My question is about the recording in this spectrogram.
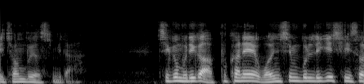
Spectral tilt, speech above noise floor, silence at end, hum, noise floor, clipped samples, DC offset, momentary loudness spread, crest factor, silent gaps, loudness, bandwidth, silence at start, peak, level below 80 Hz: -5 dB/octave; 41 dB; 0 s; none; -65 dBFS; under 0.1%; under 0.1%; 14 LU; 18 dB; none; -23 LUFS; 8 kHz; 0 s; -6 dBFS; -58 dBFS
